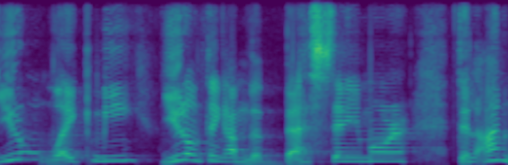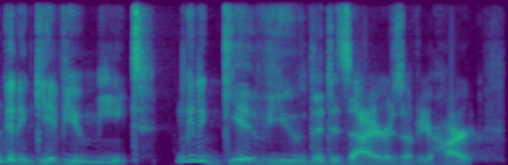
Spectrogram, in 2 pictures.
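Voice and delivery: starts very high and wounded, settles into spiteful promise; comic hurt turning into a threat; mock jealous. God, jealous of unhappy people, promises meat in mock pique. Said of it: "And he's jealous".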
